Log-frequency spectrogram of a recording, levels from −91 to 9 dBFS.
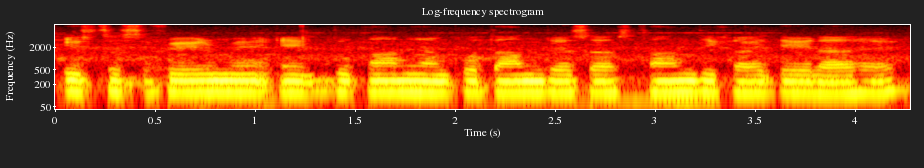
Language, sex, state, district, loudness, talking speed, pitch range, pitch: Hindi, male, Uttar Pradesh, Lalitpur, -13 LUFS, 180 wpm, 120-125 Hz, 125 Hz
